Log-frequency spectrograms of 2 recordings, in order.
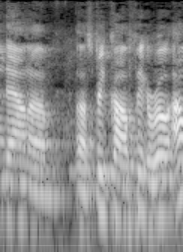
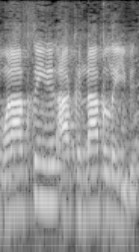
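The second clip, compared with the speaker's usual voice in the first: ordinary delivery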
